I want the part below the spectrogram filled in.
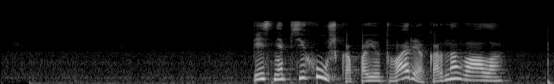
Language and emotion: Russian, neutral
